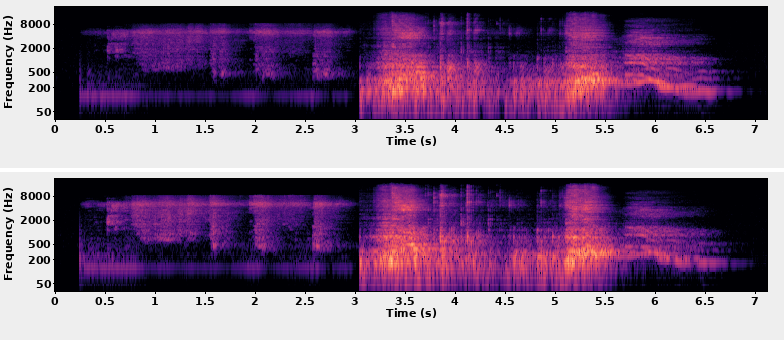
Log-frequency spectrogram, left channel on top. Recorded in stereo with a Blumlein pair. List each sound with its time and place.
0.2 s footsteps: 55° right, 4.5 m
3.0 s a zipper: 70° right, 6 m
5.5 s a gasp: 15° left, 1.4 m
